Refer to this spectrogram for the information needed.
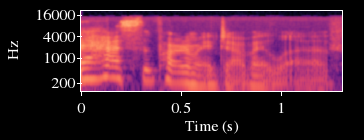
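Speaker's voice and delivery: voice catching, choked up, moved. Describing the favorite part of the job, getting emotional. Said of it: "I'm getting emotional".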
